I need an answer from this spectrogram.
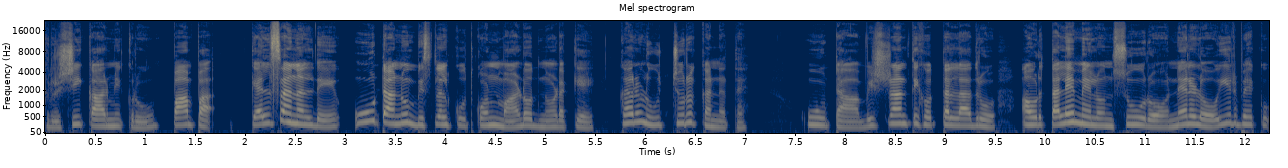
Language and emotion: Kannada, sad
